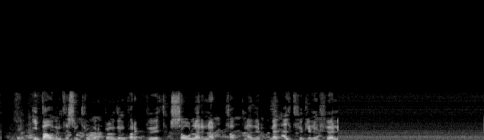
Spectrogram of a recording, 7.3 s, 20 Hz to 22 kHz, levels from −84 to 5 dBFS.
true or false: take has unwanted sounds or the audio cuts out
false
